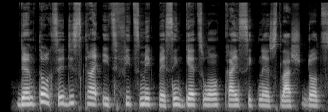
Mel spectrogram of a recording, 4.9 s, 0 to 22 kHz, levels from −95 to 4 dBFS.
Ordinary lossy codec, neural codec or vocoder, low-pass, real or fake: none; none; none; real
